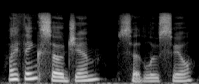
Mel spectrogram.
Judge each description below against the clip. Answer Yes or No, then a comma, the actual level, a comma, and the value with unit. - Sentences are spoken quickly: No, average, 180 wpm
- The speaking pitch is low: No, high, 190 Hz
